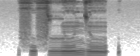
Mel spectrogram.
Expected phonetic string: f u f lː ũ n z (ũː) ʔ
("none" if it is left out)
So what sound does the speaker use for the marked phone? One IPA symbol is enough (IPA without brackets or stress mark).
ũ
